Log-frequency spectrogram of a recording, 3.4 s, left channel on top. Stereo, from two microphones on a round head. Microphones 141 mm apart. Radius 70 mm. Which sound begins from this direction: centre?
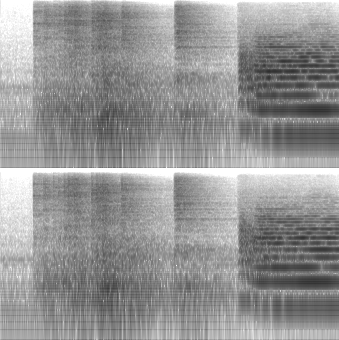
A trumpet, at 2.4 s.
